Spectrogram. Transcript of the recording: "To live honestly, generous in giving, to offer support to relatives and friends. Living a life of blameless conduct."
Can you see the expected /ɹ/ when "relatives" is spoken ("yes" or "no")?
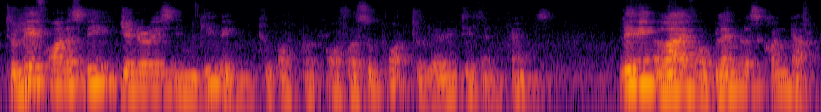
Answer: no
